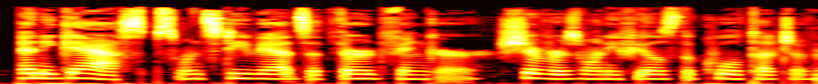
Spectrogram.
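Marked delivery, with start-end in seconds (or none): none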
